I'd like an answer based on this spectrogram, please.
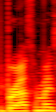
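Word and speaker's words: Barathrumites: I will discuss this with the others the barathomites of Great Gate agreed to accept this lens did you say barathamites so that's how it's pronounced Great Gate is a that's where Q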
